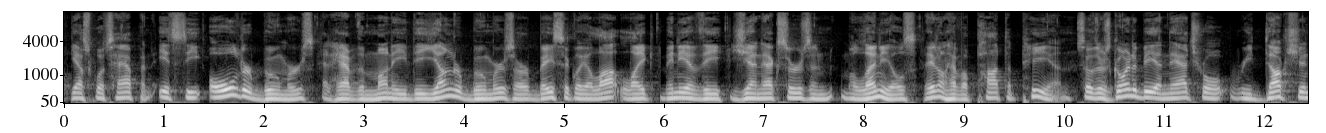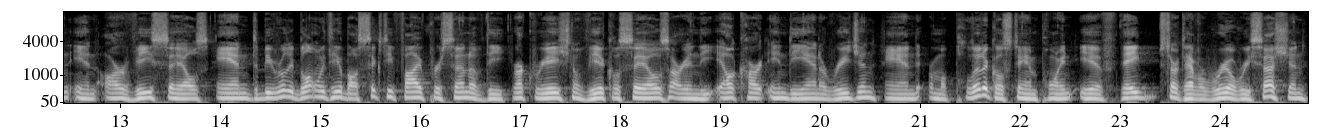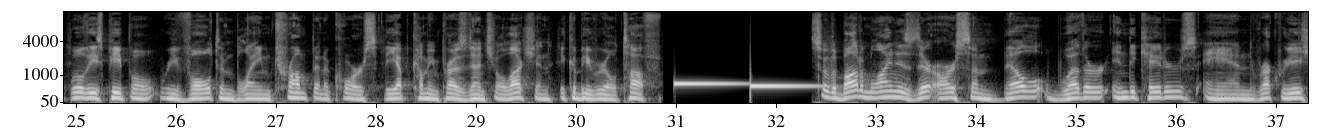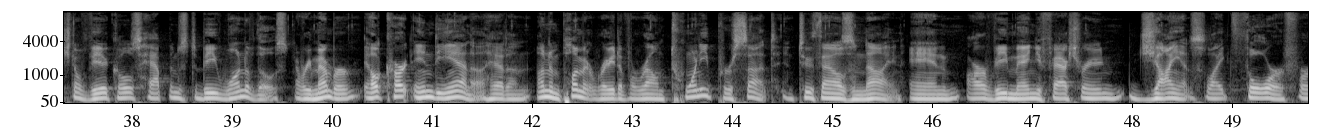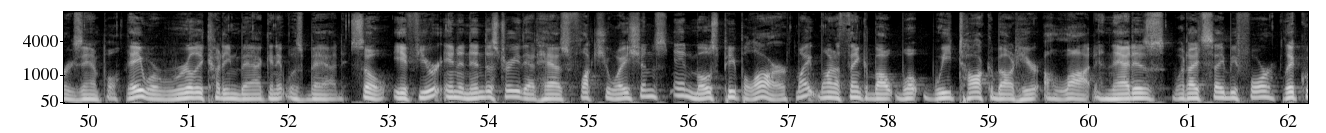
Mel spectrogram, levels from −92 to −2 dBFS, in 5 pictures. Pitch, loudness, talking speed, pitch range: 140 Hz, -25 LUFS, 175 wpm, 130-155 Hz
